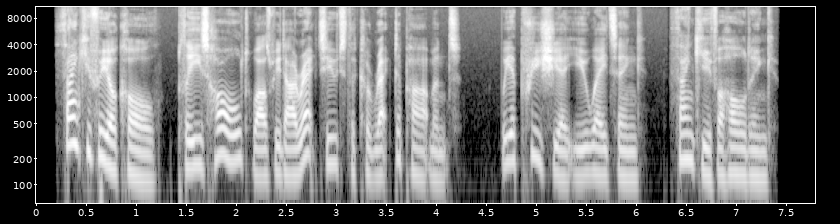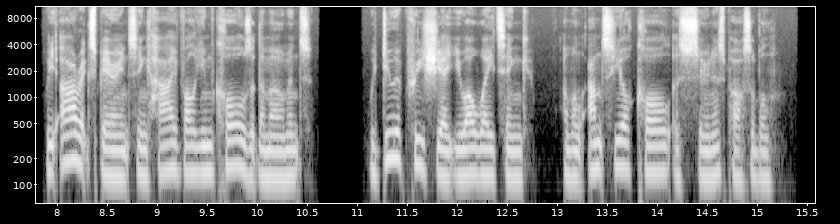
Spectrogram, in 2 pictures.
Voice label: on hold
